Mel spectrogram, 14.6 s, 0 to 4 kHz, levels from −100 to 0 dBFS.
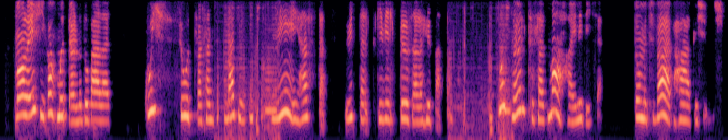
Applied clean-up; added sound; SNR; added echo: neural separator model SepFormer DNS4.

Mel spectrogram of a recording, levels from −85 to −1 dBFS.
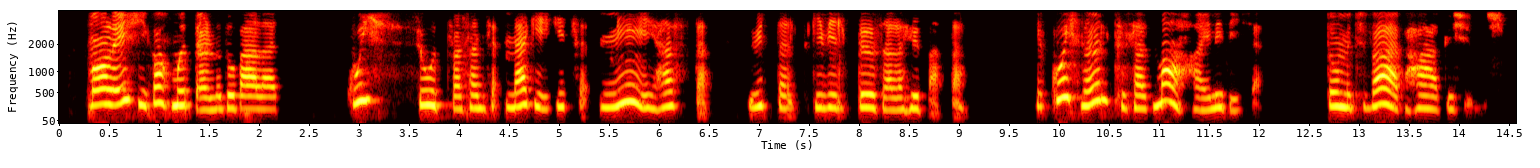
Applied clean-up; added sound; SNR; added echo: none; none; none; none.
